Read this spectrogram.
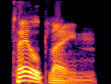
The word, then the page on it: tailplane: British English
